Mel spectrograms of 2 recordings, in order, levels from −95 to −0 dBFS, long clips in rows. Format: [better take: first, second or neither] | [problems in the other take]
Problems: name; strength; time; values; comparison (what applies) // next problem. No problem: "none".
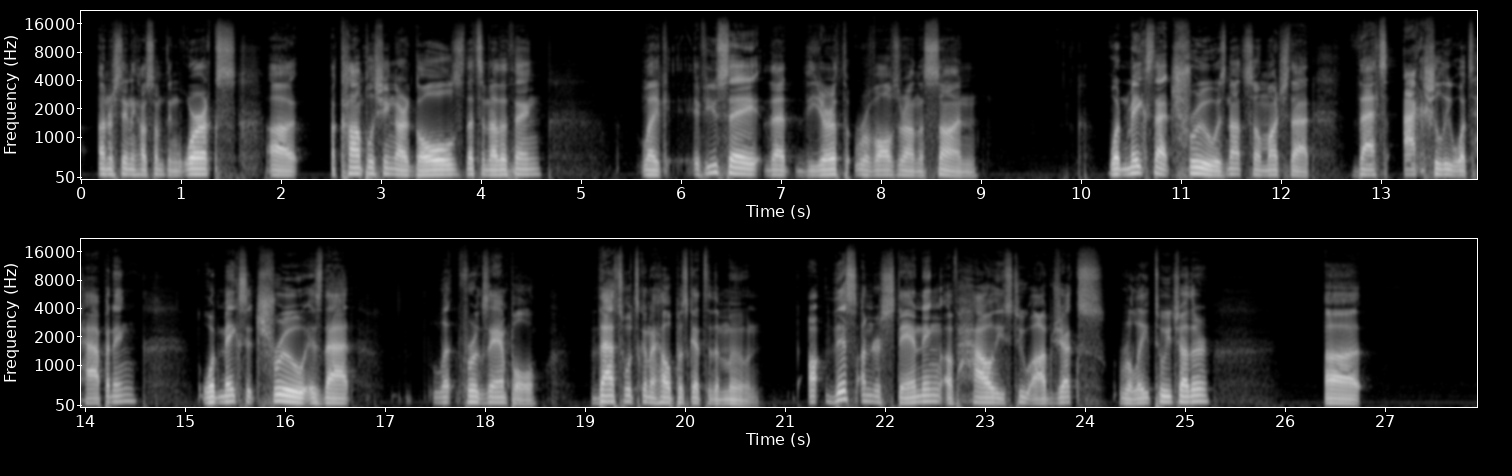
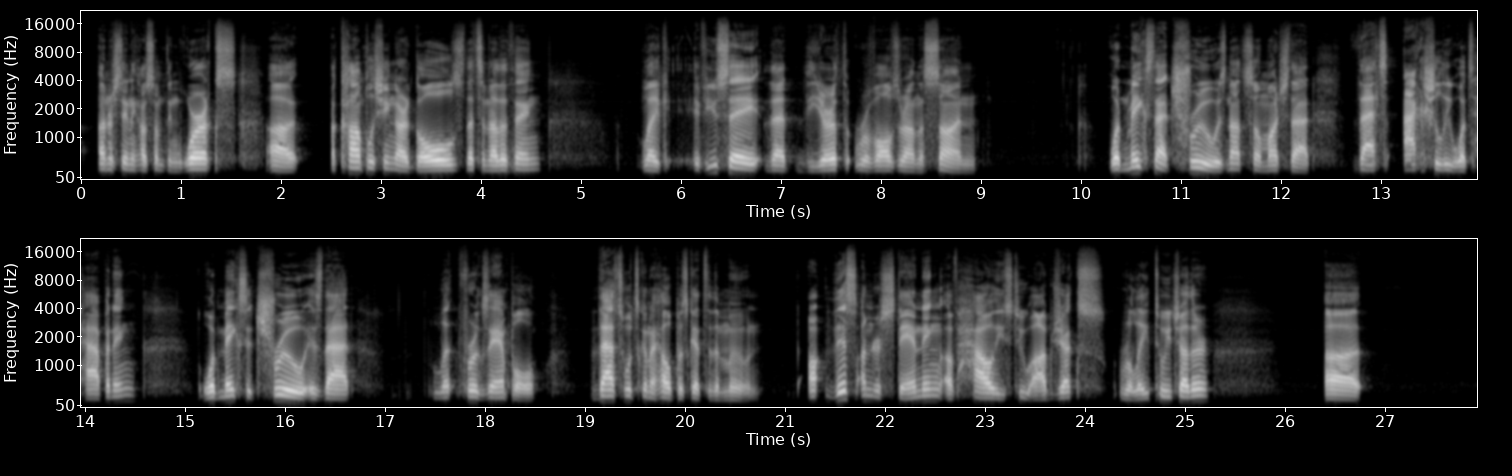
first | thin; very; fading below 350 Hz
